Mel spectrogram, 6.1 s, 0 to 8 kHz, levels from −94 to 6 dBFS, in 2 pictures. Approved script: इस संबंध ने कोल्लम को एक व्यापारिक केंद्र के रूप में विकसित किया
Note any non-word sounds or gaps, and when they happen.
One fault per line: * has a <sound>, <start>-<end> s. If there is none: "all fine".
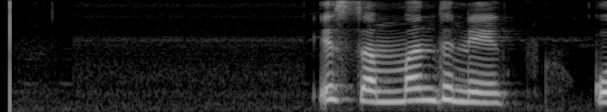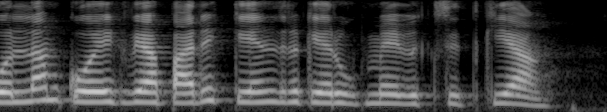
all fine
